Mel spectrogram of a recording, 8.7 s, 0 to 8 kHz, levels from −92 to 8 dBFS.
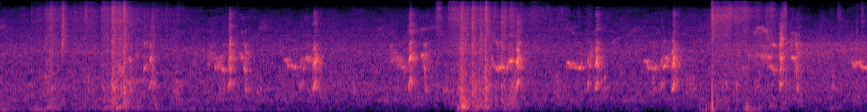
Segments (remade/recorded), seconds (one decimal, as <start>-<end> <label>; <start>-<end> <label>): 0.0-1.8 remade; 1.8-2.6 recorded; 2.6-5.4 remade; 5.4-6.2 recorded; 6.2-8.7 remade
